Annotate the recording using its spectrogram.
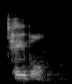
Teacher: table ta is stressed and ble is unstressed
